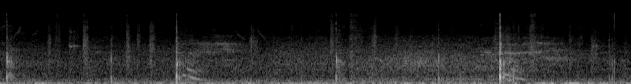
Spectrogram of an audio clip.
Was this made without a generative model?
no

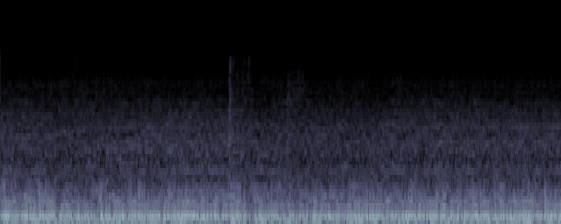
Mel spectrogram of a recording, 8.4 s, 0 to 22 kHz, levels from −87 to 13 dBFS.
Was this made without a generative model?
no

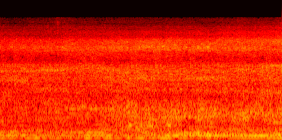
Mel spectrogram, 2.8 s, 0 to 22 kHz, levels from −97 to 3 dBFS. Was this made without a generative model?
no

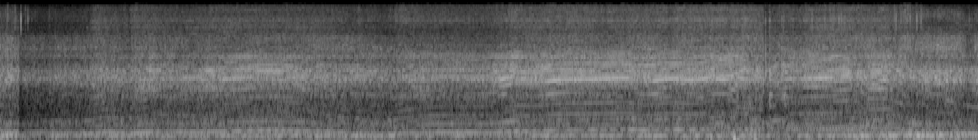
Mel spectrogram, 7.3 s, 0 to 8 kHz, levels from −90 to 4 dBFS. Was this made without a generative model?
yes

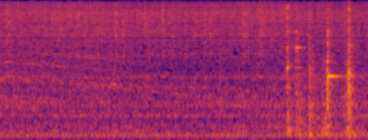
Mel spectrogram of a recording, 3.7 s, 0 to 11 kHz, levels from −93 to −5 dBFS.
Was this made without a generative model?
yes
